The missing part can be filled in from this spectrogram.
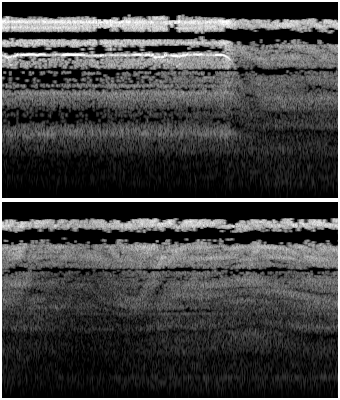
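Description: High-pitched whine and hiss of an ultrasonic dental scaler, louder at first, then softer with water spray noise; routine deep cleaning.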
